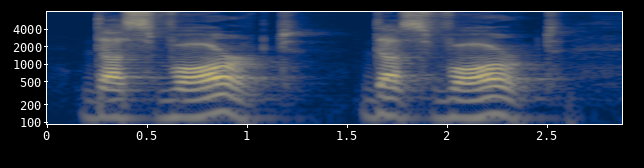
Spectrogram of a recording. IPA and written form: das vɔʀt (das Wort)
